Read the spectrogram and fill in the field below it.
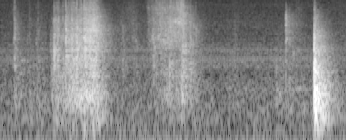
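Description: A deck of playing cards is shuffled in a magic trick in several quick riffling bursts. A sharp snap of cards comes near the end, close and clear, with no talking.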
